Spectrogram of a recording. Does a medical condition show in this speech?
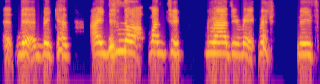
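Yes: cerebral palsy, spastic quadriplegic, mild.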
